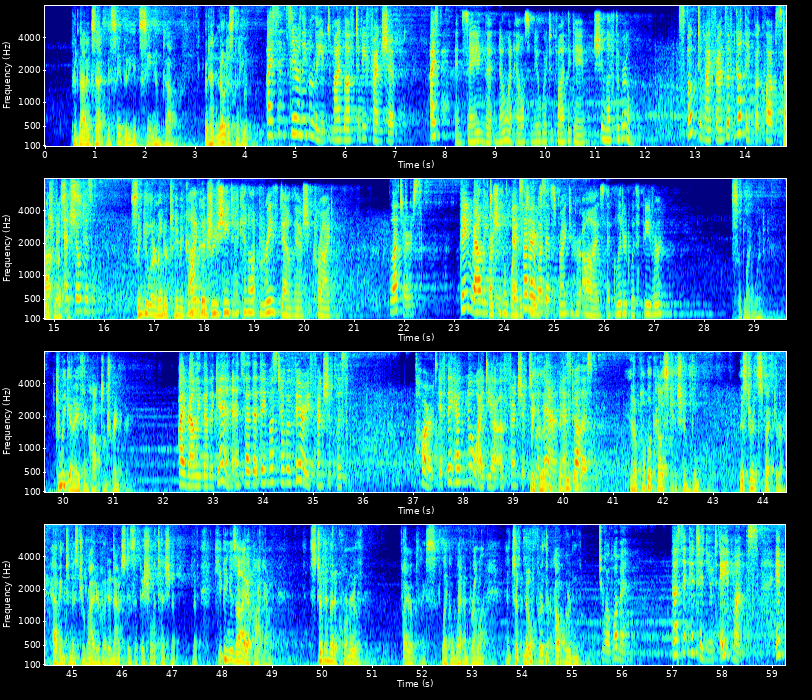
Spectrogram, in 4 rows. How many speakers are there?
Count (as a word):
three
